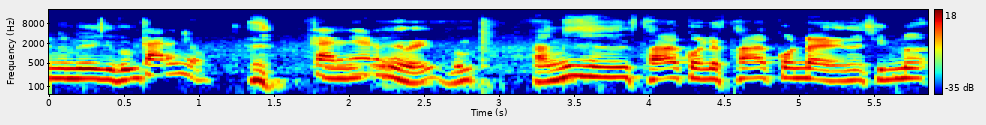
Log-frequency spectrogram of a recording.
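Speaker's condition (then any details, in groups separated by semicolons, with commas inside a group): Cerebral palsy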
